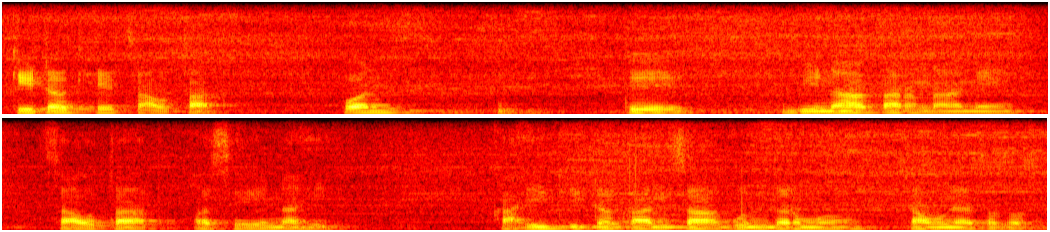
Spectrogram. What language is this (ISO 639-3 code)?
mar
